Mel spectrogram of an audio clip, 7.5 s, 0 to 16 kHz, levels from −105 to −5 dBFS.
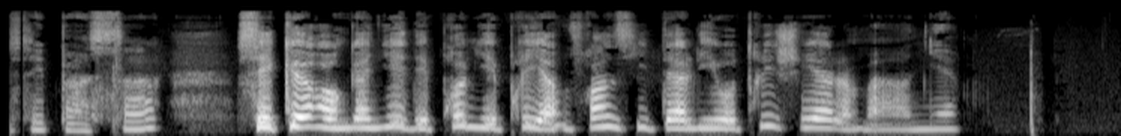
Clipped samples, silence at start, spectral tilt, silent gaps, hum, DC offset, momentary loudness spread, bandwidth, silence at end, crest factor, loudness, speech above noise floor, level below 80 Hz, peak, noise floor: under 0.1%; 0.1 s; -4 dB/octave; none; none; under 0.1%; 19 LU; 11.5 kHz; 1.1 s; 22 dB; -23 LUFS; 56 dB; -78 dBFS; -4 dBFS; -80 dBFS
